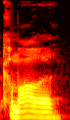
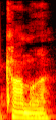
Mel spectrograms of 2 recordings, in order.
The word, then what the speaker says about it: Kamala: I don't really I don't really like what Kamala stands for oh sorry kamla sorry about that say that one time I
